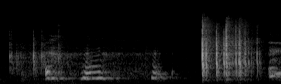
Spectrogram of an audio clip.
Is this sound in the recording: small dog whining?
no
